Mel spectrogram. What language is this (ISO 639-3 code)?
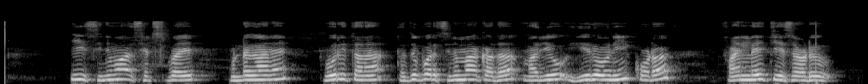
tel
